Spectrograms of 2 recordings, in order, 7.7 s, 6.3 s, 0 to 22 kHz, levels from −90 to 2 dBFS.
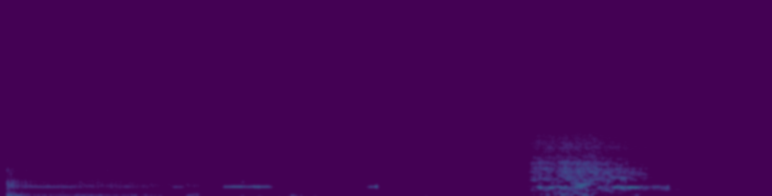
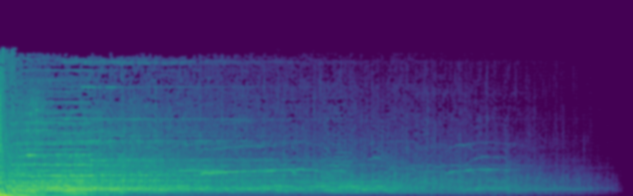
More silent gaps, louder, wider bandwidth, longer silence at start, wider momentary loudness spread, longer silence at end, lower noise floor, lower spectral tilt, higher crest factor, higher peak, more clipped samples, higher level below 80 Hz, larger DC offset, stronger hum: neither; second, -62 LUFS vs -20 LUFS; second, 7.4 kHz vs 16.5 kHz; about the same, 0.05 s vs 0 s; second, 9 LU vs 22 LU; second, 0.9 s vs 1.1 s; first, under -90 dBFS vs -57 dBFS; second, -0.5 dB/octave vs -3.5 dB/octave; about the same, 20 dB vs 22 dB; second, -48 dBFS vs 0 dBFS; neither; second, under -90 dBFS vs -36 dBFS; neither; neither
